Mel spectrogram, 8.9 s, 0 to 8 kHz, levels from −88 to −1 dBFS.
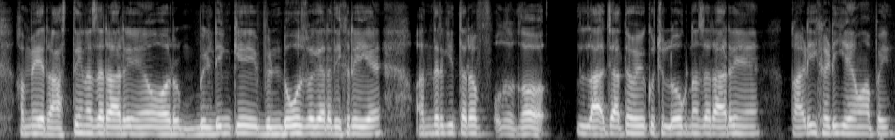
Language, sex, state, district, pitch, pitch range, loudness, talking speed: Hindi, male, Uttar Pradesh, Hamirpur, 155 Hz, 150-160 Hz, -16 LUFS, 215 wpm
